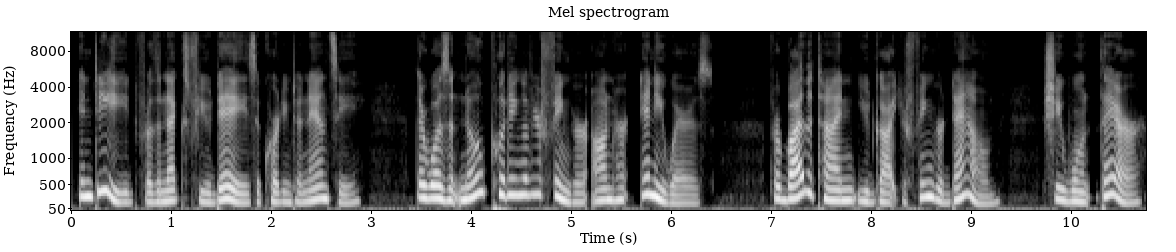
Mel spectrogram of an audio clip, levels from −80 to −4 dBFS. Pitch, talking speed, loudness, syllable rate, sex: 220 Hz, 175 wpm, -17 LUFS, 4.8 syllables/s, female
